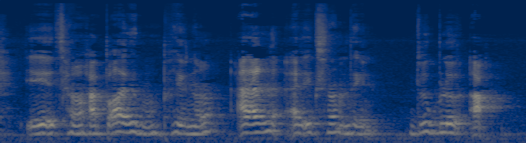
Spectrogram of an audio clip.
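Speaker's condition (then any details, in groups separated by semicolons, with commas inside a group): Multiple sclerosis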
